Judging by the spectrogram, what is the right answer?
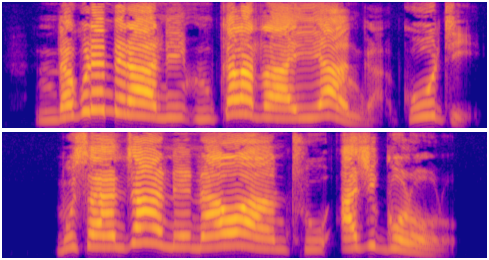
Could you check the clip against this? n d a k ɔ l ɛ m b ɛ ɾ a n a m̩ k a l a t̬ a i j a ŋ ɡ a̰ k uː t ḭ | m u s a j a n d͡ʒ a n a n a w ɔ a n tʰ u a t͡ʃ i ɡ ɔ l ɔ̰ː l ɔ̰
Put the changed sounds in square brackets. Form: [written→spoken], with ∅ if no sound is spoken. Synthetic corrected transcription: n d a k [ɔ→u] l ɛ m b ɛ ɾ a n [a→i] m̩ k a l a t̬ a i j a ŋ ɡ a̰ k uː t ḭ | m u s a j a n d͡ʒ a n [a→ɛ] n a w ɔ a n tʰ u a t͡ʃ i ɡ ɔ l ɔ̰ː l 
